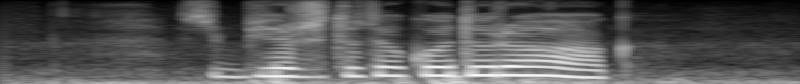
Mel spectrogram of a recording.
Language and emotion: Russian, neutral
